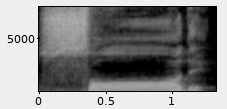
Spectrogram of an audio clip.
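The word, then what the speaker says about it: صاد: সদে সদে সদ এবং সিনের মধ্যে পার্থক্য হচ্ছে সিন চিকুন সদ মোটা সিন জবর সায় সদ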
